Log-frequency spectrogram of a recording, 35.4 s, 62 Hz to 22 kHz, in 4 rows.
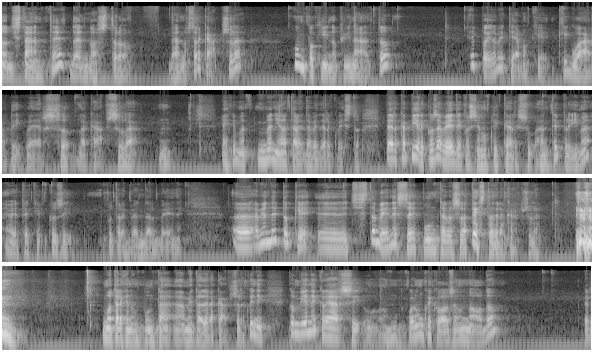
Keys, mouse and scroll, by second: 5.5 click, 5.9 middle click, 8.4 click, 10.4 middle click, 16.9 click, 18.3 click, 19.2 middle click, 21.5 click, 31.3 click, 34.6 click.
